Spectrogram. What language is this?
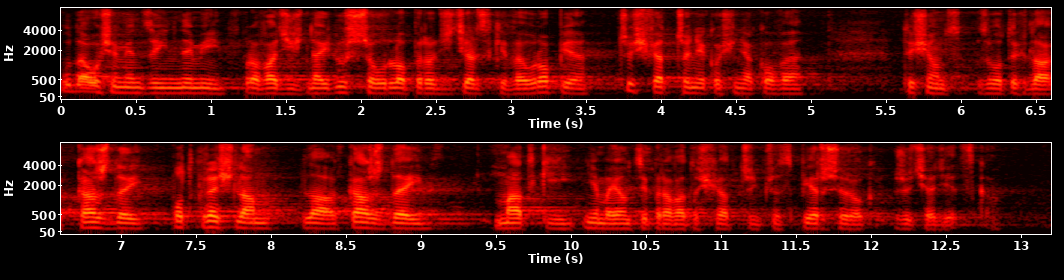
Polish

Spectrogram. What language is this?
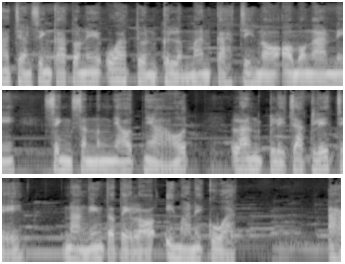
Indonesian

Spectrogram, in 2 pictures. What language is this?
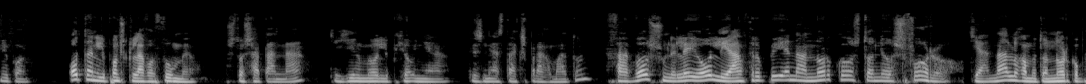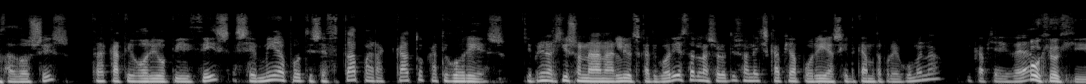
Greek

